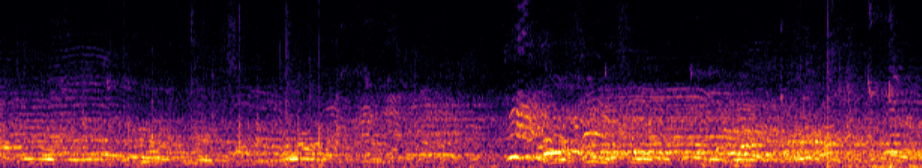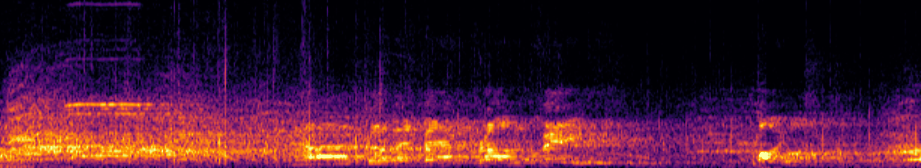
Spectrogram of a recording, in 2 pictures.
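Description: A volleyball is hit with sharp slaps.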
